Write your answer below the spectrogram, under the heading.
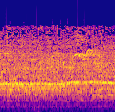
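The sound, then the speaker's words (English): A crowd cheers and applauds to welcome someone home, a loud, dense, continuous roar of voices and clapping that holds steady for about two seconds. “Everybody, give a round of applause.”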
